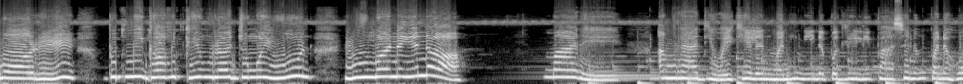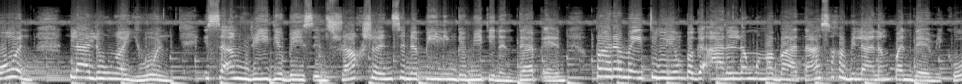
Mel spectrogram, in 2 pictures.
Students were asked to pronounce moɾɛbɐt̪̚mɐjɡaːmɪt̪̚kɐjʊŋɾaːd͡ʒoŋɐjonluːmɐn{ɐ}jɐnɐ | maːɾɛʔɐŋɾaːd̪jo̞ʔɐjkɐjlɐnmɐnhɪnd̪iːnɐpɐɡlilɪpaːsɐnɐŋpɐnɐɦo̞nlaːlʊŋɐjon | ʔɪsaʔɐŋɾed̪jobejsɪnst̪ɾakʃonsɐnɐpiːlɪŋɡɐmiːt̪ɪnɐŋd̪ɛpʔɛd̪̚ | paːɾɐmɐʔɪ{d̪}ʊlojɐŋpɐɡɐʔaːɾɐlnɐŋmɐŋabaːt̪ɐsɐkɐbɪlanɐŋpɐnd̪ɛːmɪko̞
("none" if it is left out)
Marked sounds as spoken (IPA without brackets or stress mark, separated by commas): ɐ, t̪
